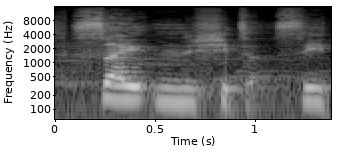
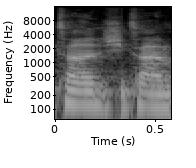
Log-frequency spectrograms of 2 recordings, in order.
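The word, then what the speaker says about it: Citan: And it's spelled with a C because otherwise they would need to spell his name S-H-I-T-A-N.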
